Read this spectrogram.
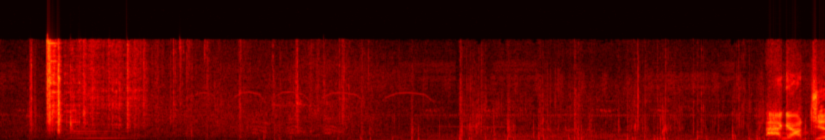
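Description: Footsteps crunch on gravel and thud on wooden steps.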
